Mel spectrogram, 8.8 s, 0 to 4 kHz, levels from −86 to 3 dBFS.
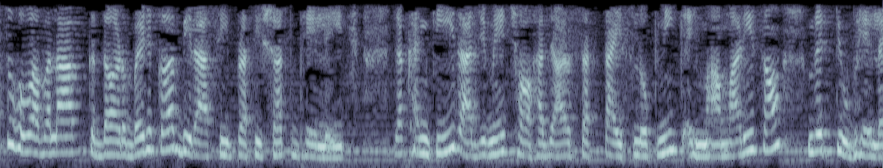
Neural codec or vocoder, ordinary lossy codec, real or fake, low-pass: none; MP3, 24 kbps; real; 3.6 kHz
